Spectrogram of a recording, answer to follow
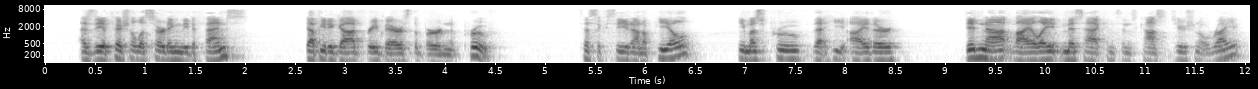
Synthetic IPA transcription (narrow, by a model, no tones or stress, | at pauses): ʔɨzðiɨfɪʃl̩ˠəsɜ˞ɾɪ̃ŋðɨdɨfɛ̃ns | d̥ɛpjɨɾiɡɑd̥fɹibɛɹzðəbɜ˞dⁿn̩ʌ̥pʰɹ̥uf | tʰɨsɨksiɾn̩əpʰilˠ | imʌspʰɹ̥uvðɨt̚hiʔaɪðə˞ | d̥ɨdⁿnətvaɪəlˠeɪt̚mɪshækɨ̃n̩sɨ̃n̩z̥kʰɑ̃nstɨ̥tʰʉʃn̩l̩ˠɹaɪt̚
